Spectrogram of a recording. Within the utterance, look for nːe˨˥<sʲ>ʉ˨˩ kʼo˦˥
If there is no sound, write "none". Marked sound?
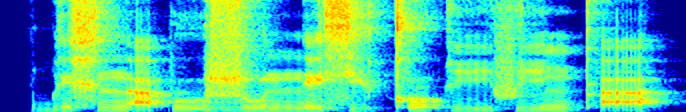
sʲ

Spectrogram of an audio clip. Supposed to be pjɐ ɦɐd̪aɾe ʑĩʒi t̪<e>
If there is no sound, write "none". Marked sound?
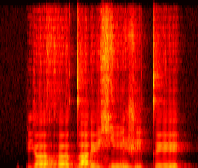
e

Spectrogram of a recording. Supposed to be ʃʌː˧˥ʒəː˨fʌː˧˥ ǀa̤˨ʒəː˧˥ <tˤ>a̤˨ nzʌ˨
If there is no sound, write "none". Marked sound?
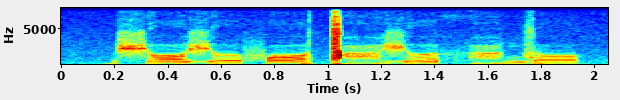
θ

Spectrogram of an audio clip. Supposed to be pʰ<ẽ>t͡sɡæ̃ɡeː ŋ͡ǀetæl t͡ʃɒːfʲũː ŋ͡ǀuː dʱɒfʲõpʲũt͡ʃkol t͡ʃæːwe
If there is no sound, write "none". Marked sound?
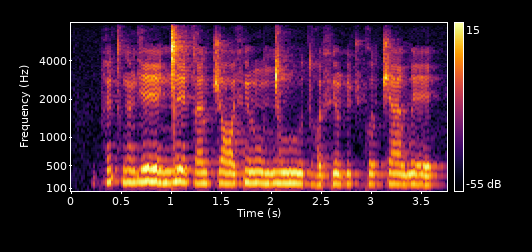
ẽ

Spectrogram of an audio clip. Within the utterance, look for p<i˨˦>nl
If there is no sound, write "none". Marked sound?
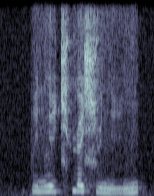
i˨˦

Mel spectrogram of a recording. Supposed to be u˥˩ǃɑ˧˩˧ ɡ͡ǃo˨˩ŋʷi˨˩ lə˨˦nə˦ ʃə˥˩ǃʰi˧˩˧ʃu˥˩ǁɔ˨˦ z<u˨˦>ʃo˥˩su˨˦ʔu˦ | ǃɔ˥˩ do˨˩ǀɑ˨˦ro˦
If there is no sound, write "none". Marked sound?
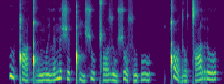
u˨˩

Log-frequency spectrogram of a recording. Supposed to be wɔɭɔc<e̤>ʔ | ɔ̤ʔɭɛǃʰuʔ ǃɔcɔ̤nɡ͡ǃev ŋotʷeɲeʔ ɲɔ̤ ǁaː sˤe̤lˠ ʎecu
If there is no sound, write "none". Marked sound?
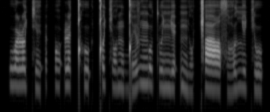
e̤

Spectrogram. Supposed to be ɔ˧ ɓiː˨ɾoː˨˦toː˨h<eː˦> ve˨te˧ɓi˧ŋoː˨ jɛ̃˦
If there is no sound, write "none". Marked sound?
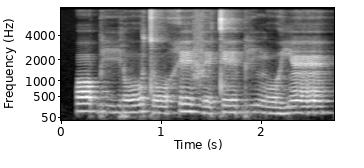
eː˦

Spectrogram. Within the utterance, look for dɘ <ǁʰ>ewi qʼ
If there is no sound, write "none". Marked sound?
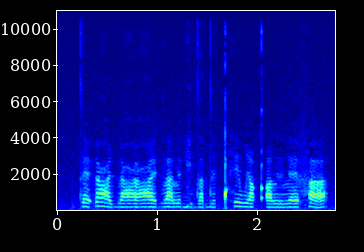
ǃʰ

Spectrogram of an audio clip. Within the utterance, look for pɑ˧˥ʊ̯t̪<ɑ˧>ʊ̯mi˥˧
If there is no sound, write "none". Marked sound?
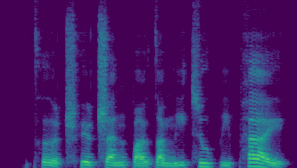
ɑ˧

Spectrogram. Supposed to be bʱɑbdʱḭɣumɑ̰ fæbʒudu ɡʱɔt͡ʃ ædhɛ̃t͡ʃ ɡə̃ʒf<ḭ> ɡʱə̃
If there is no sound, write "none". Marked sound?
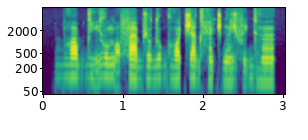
ḭ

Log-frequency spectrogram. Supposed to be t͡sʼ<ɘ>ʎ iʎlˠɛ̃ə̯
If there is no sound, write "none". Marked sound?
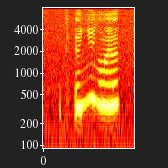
ɘ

